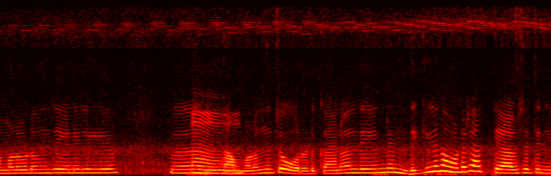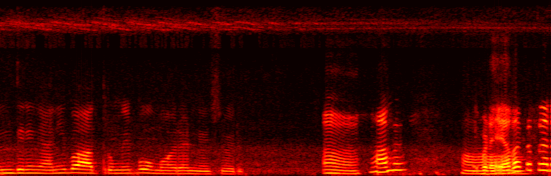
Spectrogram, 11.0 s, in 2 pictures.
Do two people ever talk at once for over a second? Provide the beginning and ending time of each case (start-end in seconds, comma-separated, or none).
none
